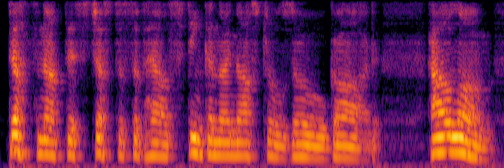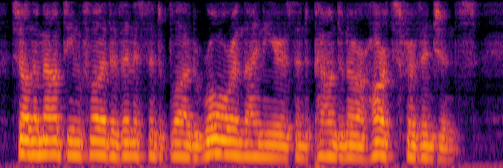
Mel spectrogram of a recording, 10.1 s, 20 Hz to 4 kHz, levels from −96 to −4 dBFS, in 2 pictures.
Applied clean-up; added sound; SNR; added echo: none; none; none; reverberation time 0.2 s.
